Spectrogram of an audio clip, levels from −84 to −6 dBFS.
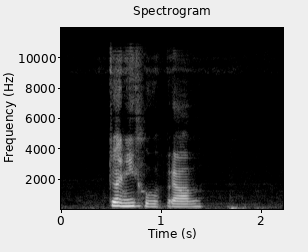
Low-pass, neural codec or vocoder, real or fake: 10.8 kHz; codec, 32 kHz, 1.9 kbps, SNAC; fake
